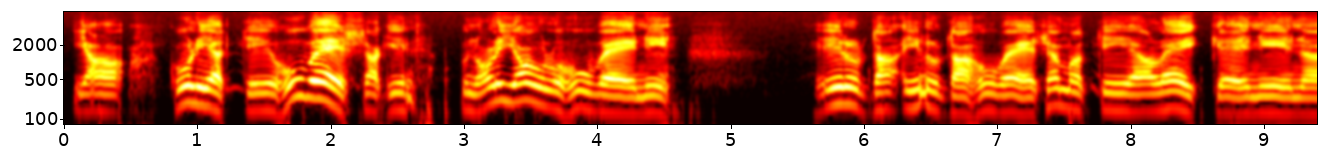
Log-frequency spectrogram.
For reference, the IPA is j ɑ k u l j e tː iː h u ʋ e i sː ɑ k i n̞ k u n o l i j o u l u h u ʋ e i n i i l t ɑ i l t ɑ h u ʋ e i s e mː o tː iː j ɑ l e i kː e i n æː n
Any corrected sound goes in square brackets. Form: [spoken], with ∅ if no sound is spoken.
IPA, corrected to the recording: j ɑ k u l j e tː iː h u ʋ e i sː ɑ k i n̞ k u n o l i j o u l u h u ʋ e i n i i l t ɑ i l t ɑ h u ʋ e i s e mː o tː iː j ɑ l e i kː e i n [iː] n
